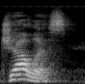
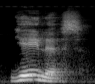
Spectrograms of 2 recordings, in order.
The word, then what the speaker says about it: jealous: it is for example the English word jealous is often heard as yis by Spanish speakers JB is yob and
